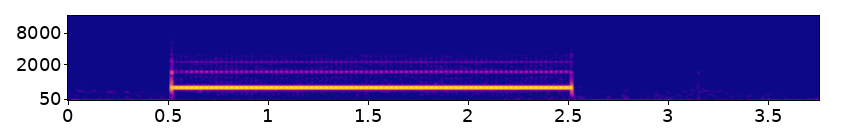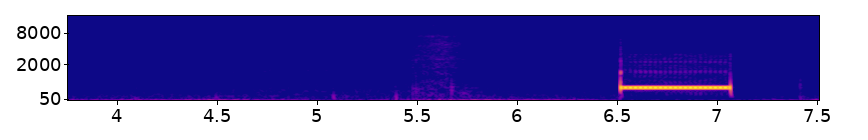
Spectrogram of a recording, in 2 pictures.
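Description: A telephone rings with a loud, steady, mid-pitched tone lasting about two seconds, then a quiet pause with a faint sniff, then a second, shorter tone.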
